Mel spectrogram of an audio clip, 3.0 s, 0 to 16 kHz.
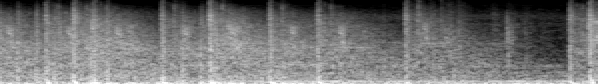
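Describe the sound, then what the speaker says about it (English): Steady, continuous gunfire in Fallout 4, a dense rattle of distant-sounding shots filling the whole stretch at moderate loudness. "shooting coming from that way."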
